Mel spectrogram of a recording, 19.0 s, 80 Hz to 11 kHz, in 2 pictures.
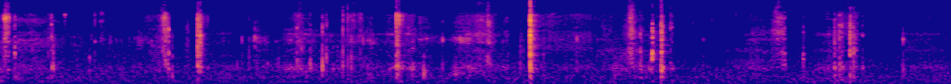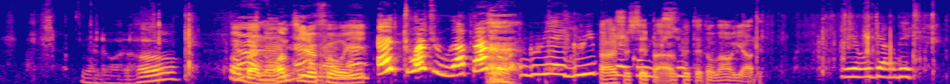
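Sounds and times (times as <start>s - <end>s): cards clicking and rustling: 6.2s - 6.8s, 7.5s - 8.7s, 16.9s - 19.0s.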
